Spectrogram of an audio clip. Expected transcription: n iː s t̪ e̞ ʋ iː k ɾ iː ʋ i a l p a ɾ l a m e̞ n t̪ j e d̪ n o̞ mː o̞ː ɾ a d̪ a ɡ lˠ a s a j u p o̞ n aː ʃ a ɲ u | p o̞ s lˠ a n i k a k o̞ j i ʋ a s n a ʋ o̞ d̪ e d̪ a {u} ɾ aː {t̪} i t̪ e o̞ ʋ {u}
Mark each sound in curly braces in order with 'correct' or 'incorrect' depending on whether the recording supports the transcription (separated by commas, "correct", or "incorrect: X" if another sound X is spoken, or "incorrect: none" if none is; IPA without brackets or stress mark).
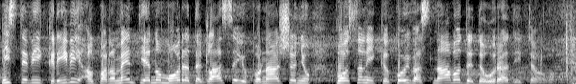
correct, incorrect: d̪, incorrect: o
